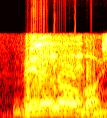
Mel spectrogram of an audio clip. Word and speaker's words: Villalobos: he's the one that he took me to school on the pronunciations of Hispanic names. And then there is Dr. Isabel Acevedo Villalobos. Villalobos.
